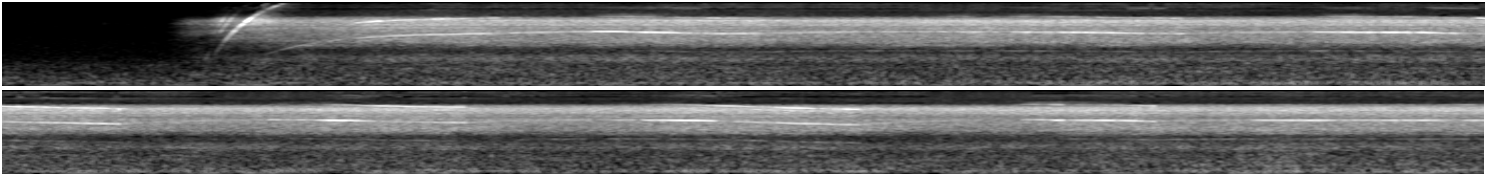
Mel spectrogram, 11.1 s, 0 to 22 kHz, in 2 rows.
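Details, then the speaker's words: High-speed dental drill breaking the thin enamel shell at mesial and distal proximal contacts of tooth 46 during metal-ceramic crown preparation; steady high-pitched whine with slight pitch dips as the bur meets resistance. "So this shell of enamel is going to protect the adjacent tooth from damage with the burr. So I am going to complete the proximal contact breaking now by breaking off its shell of enamel."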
